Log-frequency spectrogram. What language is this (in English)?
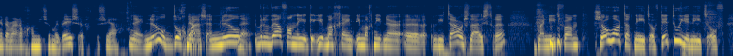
Dutch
